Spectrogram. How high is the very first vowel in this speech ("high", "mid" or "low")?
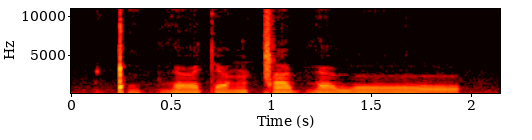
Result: mid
